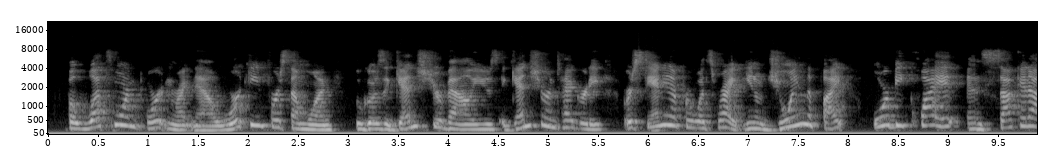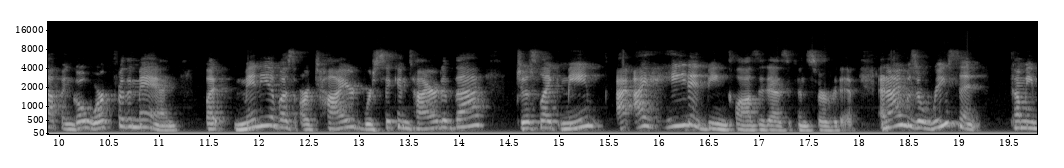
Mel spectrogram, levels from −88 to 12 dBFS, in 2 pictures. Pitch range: 175-245 Hz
